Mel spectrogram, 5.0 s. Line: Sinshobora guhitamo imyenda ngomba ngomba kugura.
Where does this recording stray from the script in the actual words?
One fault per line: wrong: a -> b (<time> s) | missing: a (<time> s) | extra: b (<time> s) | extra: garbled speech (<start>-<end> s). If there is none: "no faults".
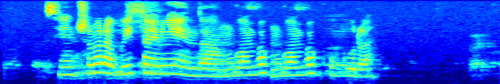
no faults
